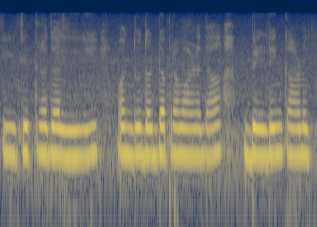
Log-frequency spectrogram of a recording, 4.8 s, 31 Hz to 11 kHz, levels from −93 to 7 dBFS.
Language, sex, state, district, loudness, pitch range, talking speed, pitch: Kannada, female, Karnataka, Bidar, -14 LUFS, 200-210 Hz, 90 wpm, 205 Hz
